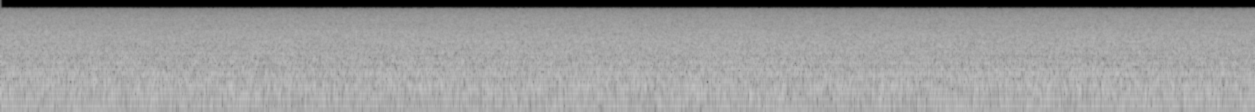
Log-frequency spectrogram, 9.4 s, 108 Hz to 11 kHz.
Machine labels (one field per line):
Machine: fan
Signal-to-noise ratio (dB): -6 dB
